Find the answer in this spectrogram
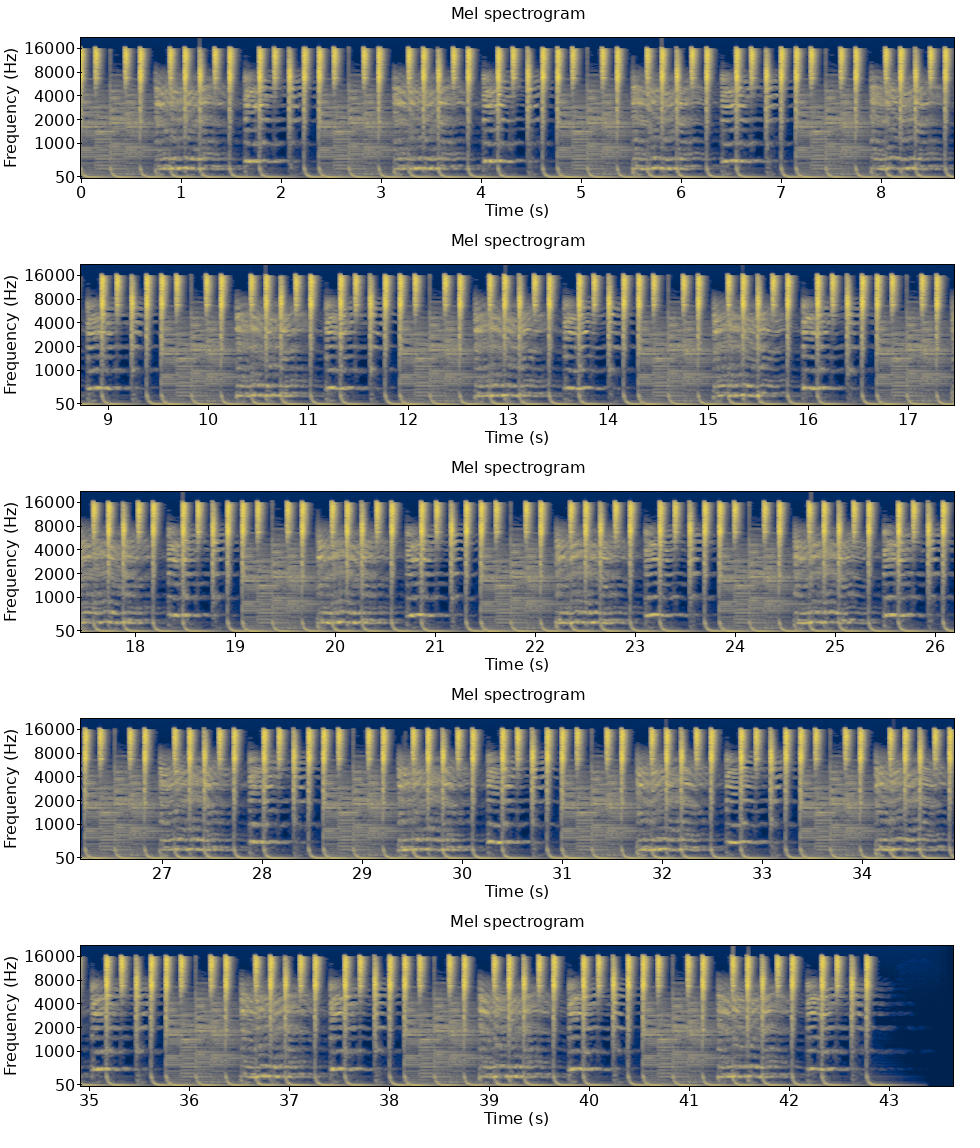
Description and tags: I made this music in fl studio to practice and I think it looked like game music or something like that, is not the best music in the world, but I hope it works for something =)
